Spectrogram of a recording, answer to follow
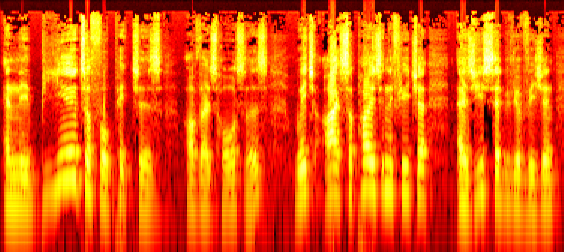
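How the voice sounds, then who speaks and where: A man's voice: medium pitch, lively intonation, unhurried. An Australian man hosting a radio interview in a studio, courtly and effusive. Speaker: radio host.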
